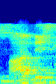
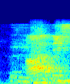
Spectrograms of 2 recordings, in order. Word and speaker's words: آتش: آتش مت پڑھیے گا اسے کبھی بھی، اردو میں بولتے ہیں آتش، فارسی والے آتش نہیں بولتے، آتش، آتش، آتش یعنی آگ.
